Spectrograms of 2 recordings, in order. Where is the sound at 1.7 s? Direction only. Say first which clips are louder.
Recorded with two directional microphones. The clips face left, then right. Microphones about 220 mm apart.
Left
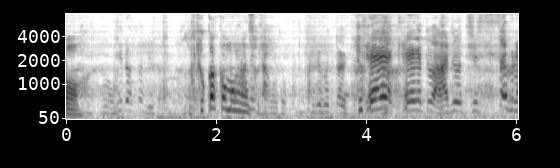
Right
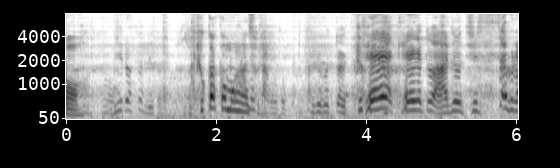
Right 2 dB; 15° right (ahead or behind).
